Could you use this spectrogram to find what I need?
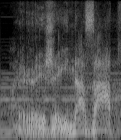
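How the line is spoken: Commanding growl. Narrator (Russian): теперь зарычал уже одинокий воин повелительно

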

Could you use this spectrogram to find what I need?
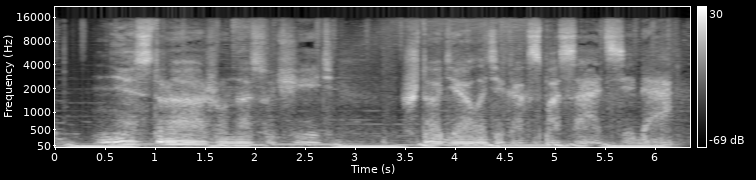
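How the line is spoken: Rustling whisper inside head. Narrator (Russian): прозвучал у меня в голове шелестящий шепот короля

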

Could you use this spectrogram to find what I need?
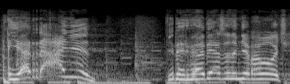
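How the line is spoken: Shouting while climbing uphill. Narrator (Russian): кричал Джомфри, карабкаясь вверх по холму

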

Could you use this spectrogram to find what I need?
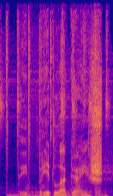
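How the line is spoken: Hesitant, tentative. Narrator (Russian): начал Денис неуверенно, словно пробуя слова на вкус

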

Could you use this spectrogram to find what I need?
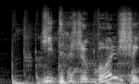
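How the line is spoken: Giggling. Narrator (Russian): хихикнул Круз

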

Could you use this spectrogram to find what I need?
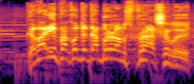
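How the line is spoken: Barked, harsh. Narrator (Russian): рявкнул второй

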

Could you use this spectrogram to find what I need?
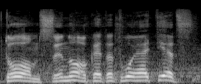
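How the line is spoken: Shouted. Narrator (Russian): Крикнуть

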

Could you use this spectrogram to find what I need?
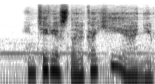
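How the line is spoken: Whisper. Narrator (Russian): прошептала Светлана

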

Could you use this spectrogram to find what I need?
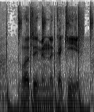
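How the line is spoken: Gloomy grunt. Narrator (Russian): мрачно буркнул Вейнбаум

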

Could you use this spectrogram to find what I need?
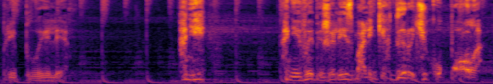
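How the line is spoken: Passionate whisper. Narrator (Russian): Страстно зашептал Старлей

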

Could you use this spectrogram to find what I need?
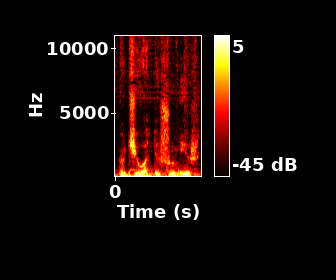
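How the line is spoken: Quiet question. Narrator (Russian): тихо спрашивал он

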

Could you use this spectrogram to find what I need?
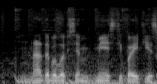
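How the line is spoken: Plain. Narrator (Russian): сказал Иван

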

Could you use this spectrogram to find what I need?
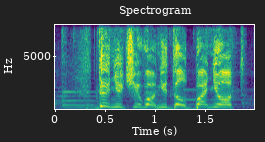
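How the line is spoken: Yelled. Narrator (Russian): заорал Эрл

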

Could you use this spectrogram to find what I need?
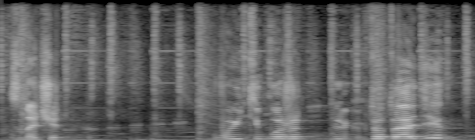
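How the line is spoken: Sudden sob. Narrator (Russian): неожиданно всхлипнул я

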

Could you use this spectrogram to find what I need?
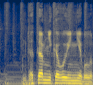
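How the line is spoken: Grumbling. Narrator (Russian): пробурчал он

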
